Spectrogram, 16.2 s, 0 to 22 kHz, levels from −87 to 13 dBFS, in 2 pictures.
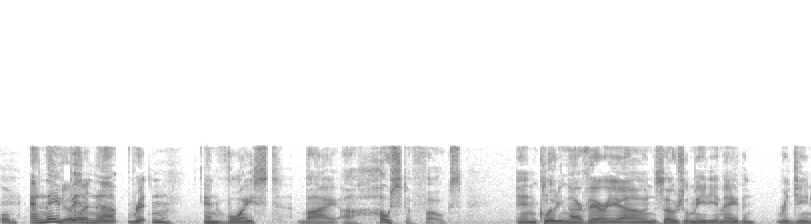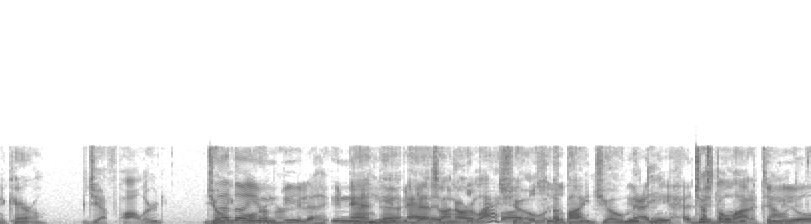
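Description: No technical faults can be heard in this speech recording, which has passed through a call's microphone processing that trims the lowest bass and leaves nothing above 8 kHz, as that processing normally does.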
